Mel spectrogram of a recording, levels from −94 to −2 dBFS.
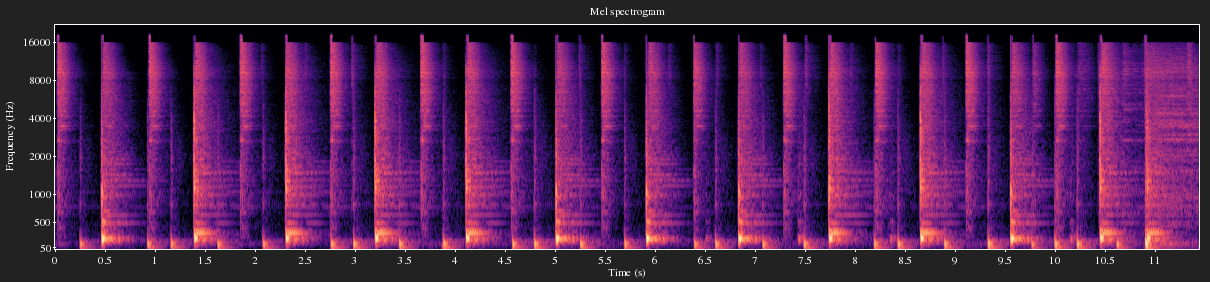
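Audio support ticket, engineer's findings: Gain pumping throughout the music. Gain pulled down on each loud sound, around 5 dB swing. Likely an input gain set too high into a fast limiter or compressor. Level tracks the program itself, unlike steady fades or random dropouts.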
